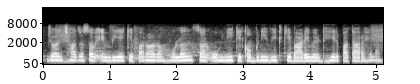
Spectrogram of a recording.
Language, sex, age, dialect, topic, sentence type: Bhojpuri, female, 18-24, Southern / Standard, banking, statement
